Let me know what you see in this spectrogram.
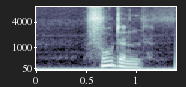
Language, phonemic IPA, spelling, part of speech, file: Dutch, /ˈvudə(n)/, voeden, verb, Nl-voeden.ogg
- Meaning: to feed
